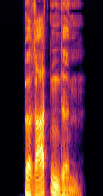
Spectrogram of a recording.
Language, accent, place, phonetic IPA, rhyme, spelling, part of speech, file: German, Germany, Berlin, [bəˈʁaːtn̩dəm], -aːtn̩dəm, beratendem, adjective, De-beratendem.ogg
- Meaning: strong dative masculine/neuter singular of beratend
